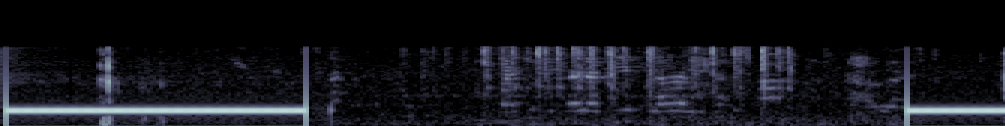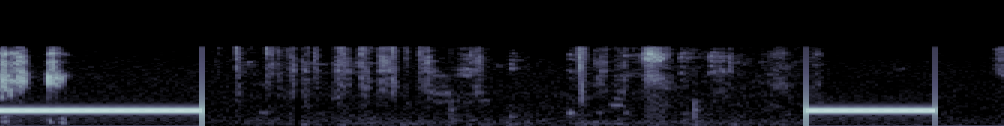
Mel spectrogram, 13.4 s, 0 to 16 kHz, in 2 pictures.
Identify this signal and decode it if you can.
Ringback tone (North America), 440 + 480 Hz.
